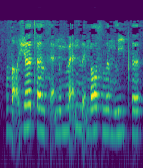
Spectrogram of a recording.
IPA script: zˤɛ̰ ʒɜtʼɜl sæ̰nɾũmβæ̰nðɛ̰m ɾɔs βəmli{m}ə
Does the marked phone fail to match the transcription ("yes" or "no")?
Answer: yes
